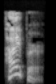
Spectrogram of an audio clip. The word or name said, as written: hyper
